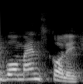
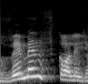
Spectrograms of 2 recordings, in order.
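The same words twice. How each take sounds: First: वोमेंस college with a "vo" first syllable; common mispronunciation. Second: विमेंस college with a "vi" first syllable; correct "women's" pronunciation. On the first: Retold or imitated. Teacher quoting the common error, "vo-mens college". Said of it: "कुछ लोग बोलते हैं". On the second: Shown as a demonstration. Teacher correcting the college name, "vim-ens college". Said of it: "वो होता ही नहीं".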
